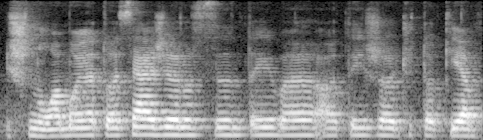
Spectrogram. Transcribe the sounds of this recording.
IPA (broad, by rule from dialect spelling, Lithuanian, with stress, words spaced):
ɪʃˈnuɔmoːjoː ˈtuɔs ˈæːʒʲɛrʊs ˈtɐɪ ˈʋɐ ɐ ˈtɐɪ ˈʒoːd͡ʒʲʊ toːˈkʲiɛ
